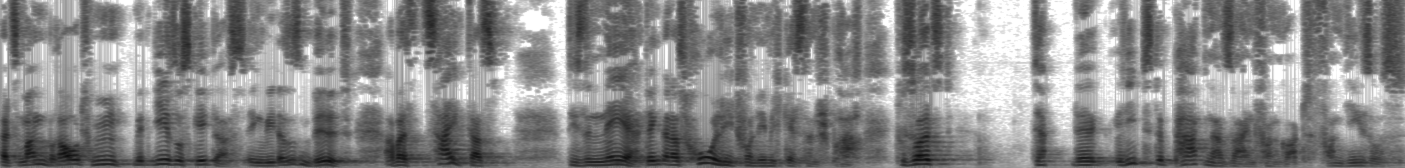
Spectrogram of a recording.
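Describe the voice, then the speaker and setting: Speaking very slowly, a high-pitched man uses lively intonation and big swings in loudness. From Germany. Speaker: youth pastor / preacher. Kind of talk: sermon. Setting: youth camp with live audience. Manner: animated.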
